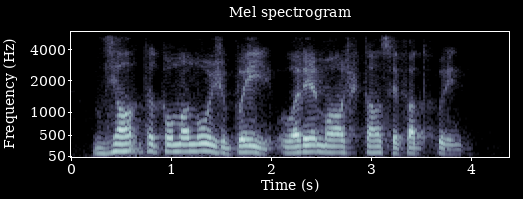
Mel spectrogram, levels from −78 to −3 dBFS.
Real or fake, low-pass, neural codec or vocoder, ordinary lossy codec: fake; 5.4 kHz; codec, 16 kHz in and 24 kHz out, 0.6 kbps, FocalCodec, streaming, 4096 codes; Opus, 32 kbps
